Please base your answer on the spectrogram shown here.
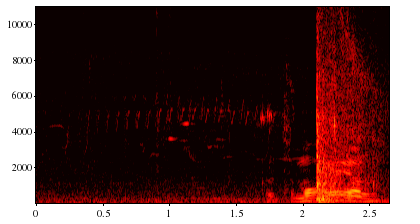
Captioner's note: birds chirping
